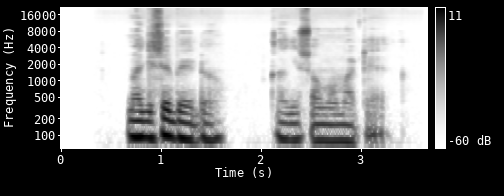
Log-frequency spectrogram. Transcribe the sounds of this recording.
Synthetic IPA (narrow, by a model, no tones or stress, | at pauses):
maɡɪsebedo | kaɡɪsɔmɔmatɛ̰ka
